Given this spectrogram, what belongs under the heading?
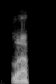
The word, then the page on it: lah: British English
